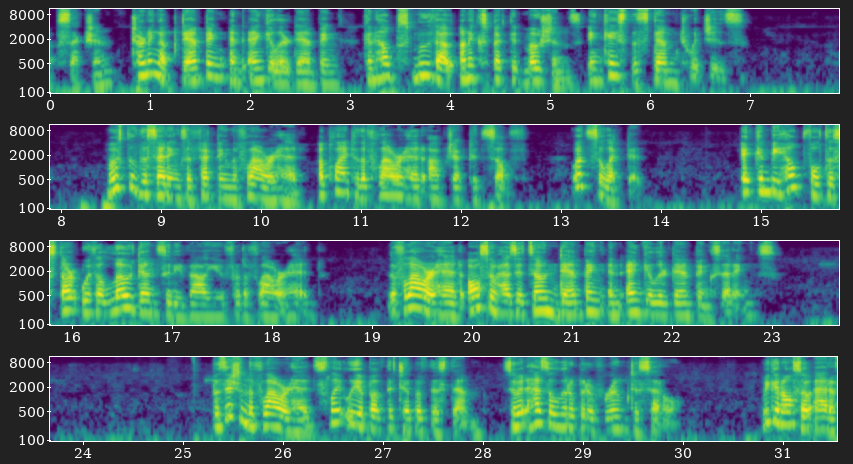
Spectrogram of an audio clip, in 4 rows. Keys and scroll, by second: 16.5-18.1 typing, 17.9 Return, 24.9 e, 26.7 f, 28.1 w.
